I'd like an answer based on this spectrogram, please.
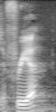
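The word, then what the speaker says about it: Aphria: Do you know it's actually pronounced Afria? Vic Neufeld himself corrected me on that.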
